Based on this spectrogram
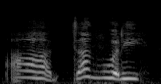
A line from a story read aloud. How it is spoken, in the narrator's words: added the sobbing girl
